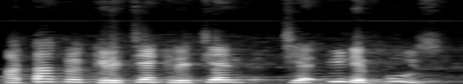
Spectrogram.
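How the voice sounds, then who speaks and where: A man preaching a sermon as an evangelist, moving from hushed asides to shouted exhortation and tagging his lines with "hein" and "là". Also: sits high, normal speed, faint music behind. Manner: talks directly to the congregation with many "hein" and "là" tags.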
